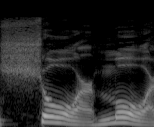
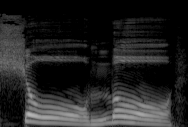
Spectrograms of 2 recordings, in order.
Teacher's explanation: No extra sound added, just drop the R and get that sound stretched out into the Cockney resonance. · Shown in: second take · Term: R drop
